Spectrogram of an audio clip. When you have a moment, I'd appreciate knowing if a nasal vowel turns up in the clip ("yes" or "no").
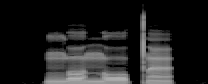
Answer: yes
